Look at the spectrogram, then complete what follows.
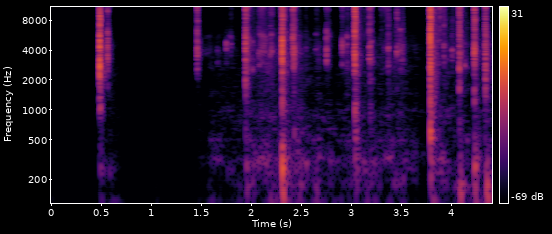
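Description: Typing on a computer keyboard: a few separate key presses, then a quick, irregular run of keystrokes from about a second and a half in.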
